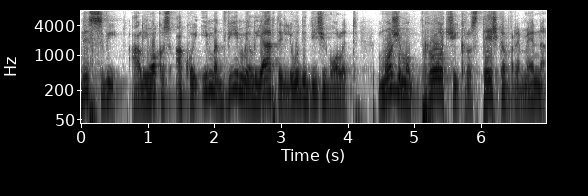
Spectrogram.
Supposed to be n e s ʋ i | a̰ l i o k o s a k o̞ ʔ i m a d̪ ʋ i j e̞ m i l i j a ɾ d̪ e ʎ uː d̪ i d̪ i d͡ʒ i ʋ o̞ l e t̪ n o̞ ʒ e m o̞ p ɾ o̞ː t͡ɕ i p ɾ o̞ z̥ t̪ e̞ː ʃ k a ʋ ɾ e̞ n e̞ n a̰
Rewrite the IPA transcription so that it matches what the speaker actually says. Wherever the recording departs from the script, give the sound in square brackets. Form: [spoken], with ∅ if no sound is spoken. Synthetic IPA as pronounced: n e s ʋ i | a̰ l i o k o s a k o̞ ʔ i m a d̪ ʋ i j e̞ m i l i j a ɾ d̪ e ʎ uː d̪ i d̪ i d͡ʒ i ʋ o̞ l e t̪ [m] o̞ ʒ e m o̞ p ɾ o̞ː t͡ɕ i [k] ɾ o̞ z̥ t̪ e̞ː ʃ k a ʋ ɾ e̞ [m] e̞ n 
